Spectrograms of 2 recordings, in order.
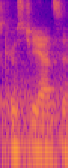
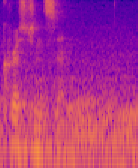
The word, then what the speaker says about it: Christensen: yeah isn't it christian her married name was christiansen and then when she got divorced she started pronouncing it christensen and now she's married again and her she goes by christensen foster christensen foster okay so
